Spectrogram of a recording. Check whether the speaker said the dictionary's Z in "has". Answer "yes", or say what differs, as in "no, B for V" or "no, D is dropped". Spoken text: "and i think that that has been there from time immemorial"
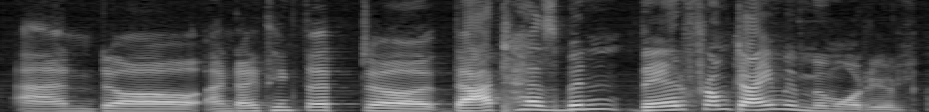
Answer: yes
